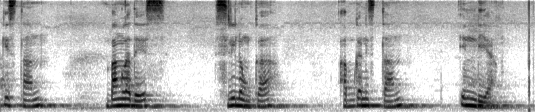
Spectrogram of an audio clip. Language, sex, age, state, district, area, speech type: Santali, male, 18-30, West Bengal, Bankura, rural, spontaneous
